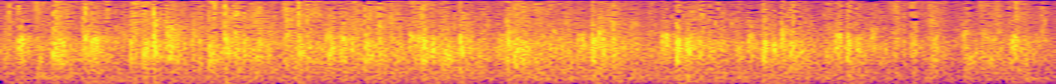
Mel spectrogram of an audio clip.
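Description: Steady applause from an audience, a dense rush of many hands clapping at an even, sustained level for a few seconds with no voices standing out.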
